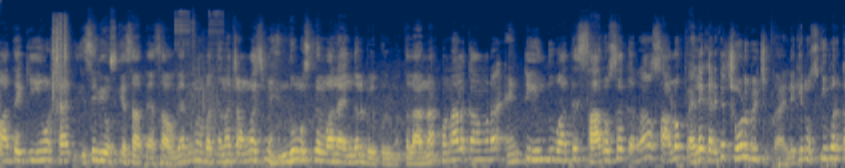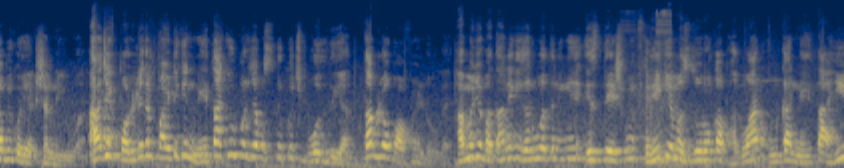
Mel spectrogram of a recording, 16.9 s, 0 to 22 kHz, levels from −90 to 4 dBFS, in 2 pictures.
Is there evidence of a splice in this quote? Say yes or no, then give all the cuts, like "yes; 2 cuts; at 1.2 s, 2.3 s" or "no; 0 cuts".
no; 0 cuts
